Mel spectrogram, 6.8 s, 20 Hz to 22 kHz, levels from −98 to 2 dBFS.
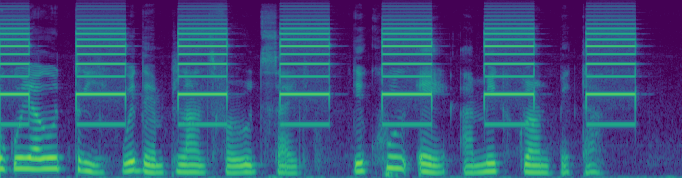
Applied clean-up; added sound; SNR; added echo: none; Alarm; -3 dB; none.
